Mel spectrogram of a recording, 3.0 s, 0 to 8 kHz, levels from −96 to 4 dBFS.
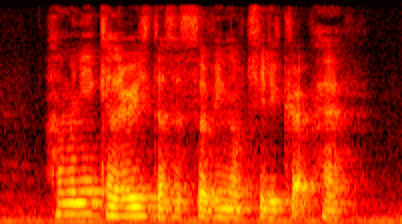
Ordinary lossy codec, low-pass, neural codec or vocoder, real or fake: none; 7.2 kHz; none; real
